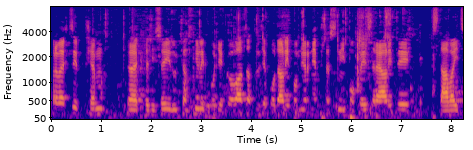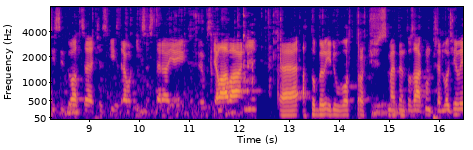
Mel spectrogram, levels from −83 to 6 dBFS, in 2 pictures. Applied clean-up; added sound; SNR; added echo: classical method Wiener filter.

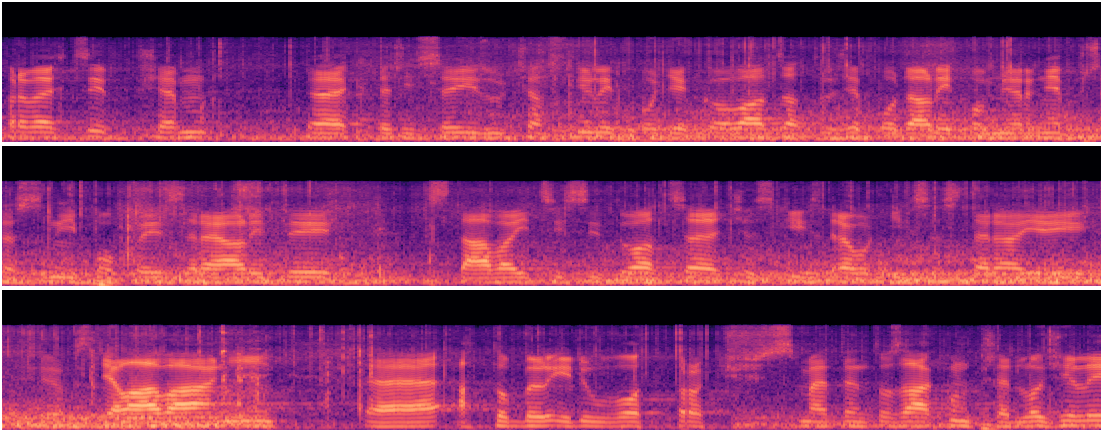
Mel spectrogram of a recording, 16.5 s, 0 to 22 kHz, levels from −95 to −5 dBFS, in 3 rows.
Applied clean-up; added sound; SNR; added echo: none; Fire; 4 dB; none.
